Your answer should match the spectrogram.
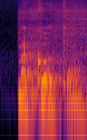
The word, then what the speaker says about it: Makoto: Makoto.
